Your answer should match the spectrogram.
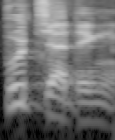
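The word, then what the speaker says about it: Butjadingen: die 26969 äh ja es wird budjaading ausgesprochen ah budja Ding genau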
